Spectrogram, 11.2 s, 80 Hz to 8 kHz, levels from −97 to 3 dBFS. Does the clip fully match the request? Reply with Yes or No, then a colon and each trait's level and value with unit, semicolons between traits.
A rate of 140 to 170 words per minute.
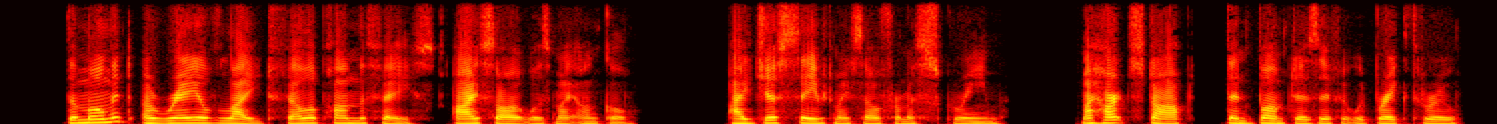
No: average, 180 wpm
